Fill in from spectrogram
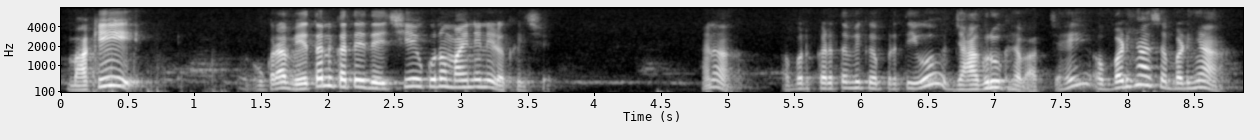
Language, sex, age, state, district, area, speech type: Maithili, male, 30-45, Bihar, Darbhanga, rural, spontaneous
